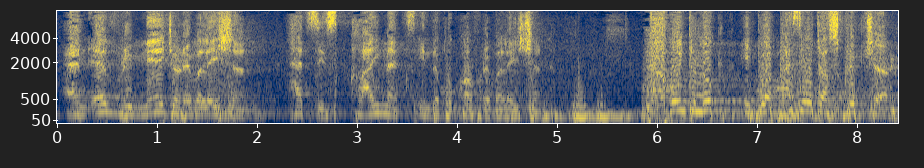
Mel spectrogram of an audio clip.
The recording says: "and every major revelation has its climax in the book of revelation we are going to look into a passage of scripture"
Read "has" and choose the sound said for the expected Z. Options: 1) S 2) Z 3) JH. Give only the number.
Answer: 1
